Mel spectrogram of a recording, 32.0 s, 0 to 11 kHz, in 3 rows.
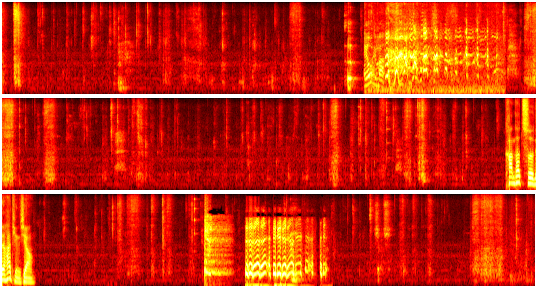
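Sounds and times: soft eating sounds: 0:00.0 - 0:07.2, 0:10.0 - 0:20.8, 0:22.0 - 0:25.4, 0:28.0 - 0:32.0
loud belch: 0:06.8 - 0:07.2.

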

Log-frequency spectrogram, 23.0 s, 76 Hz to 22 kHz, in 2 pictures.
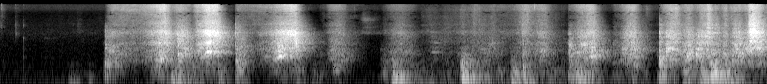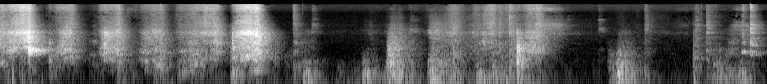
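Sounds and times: wallpaper smoother scraping: 0:01.6 - 0:15.6, 0:18.0 - 0:20.0.

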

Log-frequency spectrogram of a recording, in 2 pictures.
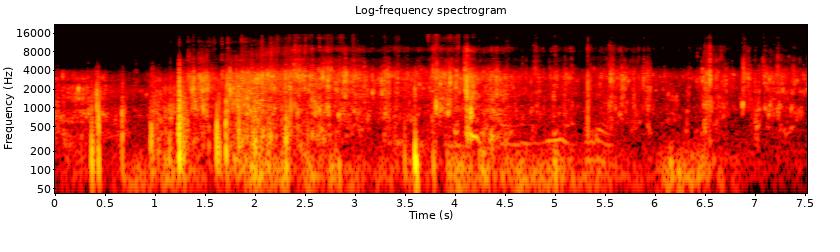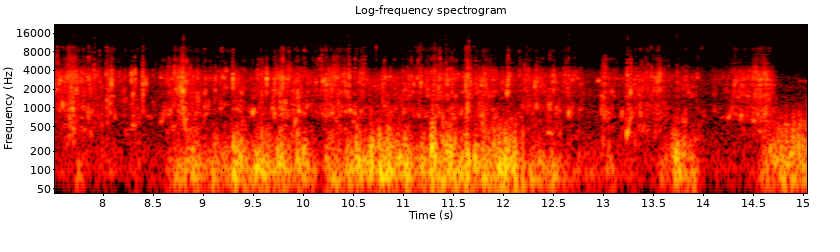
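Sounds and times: water splashing and sloshing: 0:00.0 - 0:14.8.

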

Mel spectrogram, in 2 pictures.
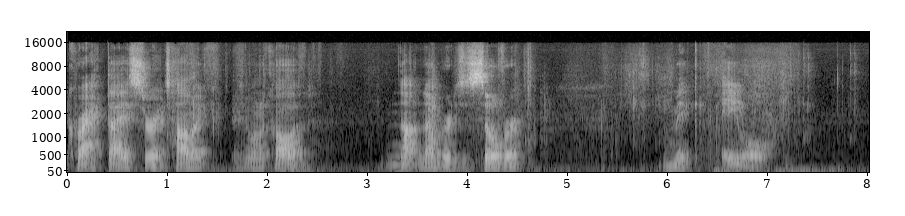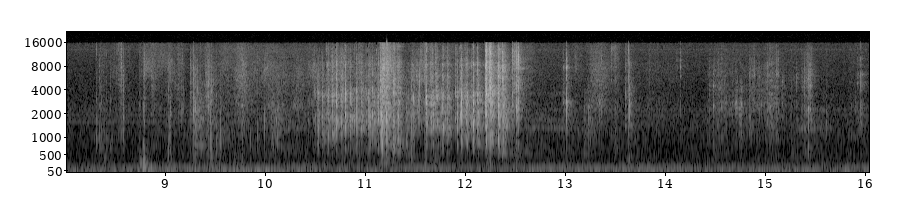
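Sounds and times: low steady hum: 0:00.0 - 0:16.0
computer keyboard typing: 0:10.5 - 0:12.6.

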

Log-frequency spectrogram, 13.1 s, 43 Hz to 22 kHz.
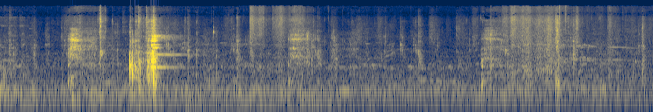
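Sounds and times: dogs crunching dry kibble: 0:00.0 - 0:13.0
metal bowl clattering on concrete: 0:01.9 - 0:04.1.

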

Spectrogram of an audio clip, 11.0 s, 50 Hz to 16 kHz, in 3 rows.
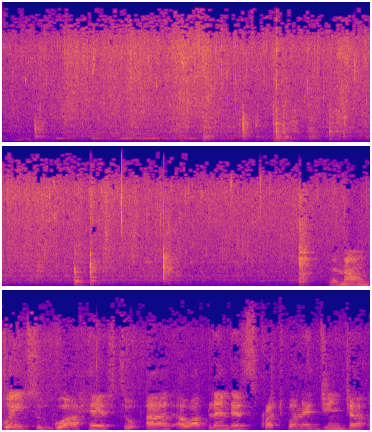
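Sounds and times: food sizzling in hot oil: 0:00.0 - 0:08.8.

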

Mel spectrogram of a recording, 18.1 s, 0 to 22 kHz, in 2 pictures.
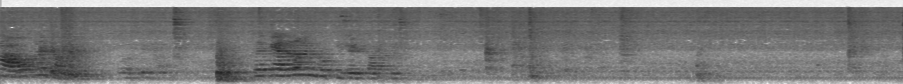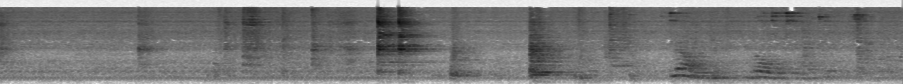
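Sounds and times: metal bowls and plates clinking: 0:11.2 - 0:13.8, 0:16.6 - 0:17.9.

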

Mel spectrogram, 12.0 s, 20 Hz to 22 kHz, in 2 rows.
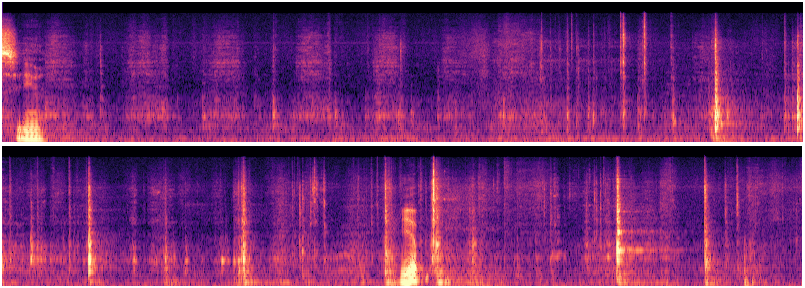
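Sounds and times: screwdriver scraping and rubbing: 0:00.2 - 0:04.6.

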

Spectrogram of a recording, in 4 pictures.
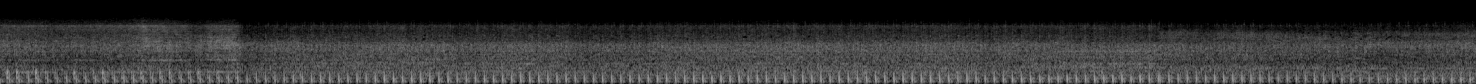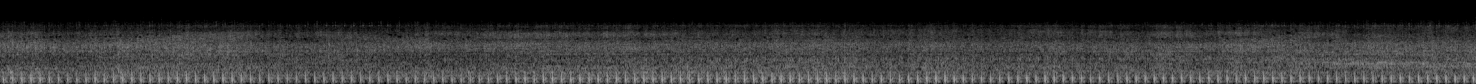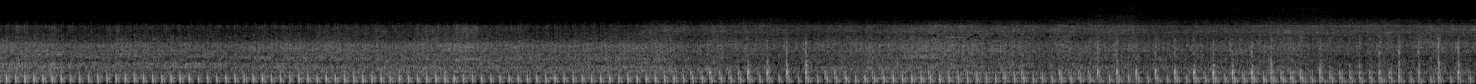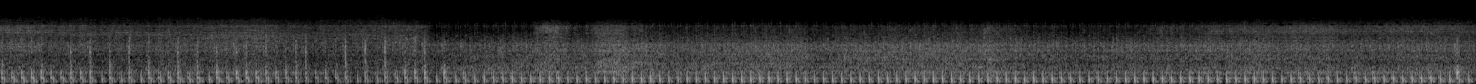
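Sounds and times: sawmill blade ripping wood: 0:00.0 - 0:59.0.

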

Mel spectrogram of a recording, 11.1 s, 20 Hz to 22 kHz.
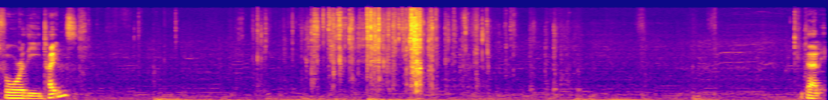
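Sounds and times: plastic cards rustling and shuffling: 0:00.9 - 0:02.5, 0:03.2 - 0:07.9.

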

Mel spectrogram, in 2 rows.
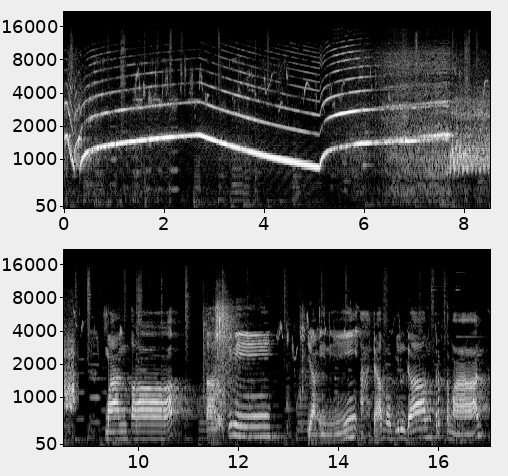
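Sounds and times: emergency siren wailing: 0:00.0 - 0:08.9.

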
